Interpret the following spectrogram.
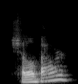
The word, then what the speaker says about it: Shedelbower: you pronounce my name my last name is shell Bower so yep that's how you say it uh uh let's see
